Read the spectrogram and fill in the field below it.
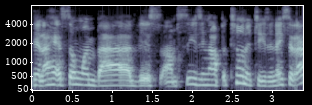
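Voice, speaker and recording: A woman speaks with a North Carolina accent and vocal fry. The sound is dry and close, with no echo. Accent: US Southern (North Carolina). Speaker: writer, poet and nurse. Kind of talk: interview. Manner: fast.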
